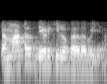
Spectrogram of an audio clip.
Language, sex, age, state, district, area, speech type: Hindi, male, 18-30, Madhya Pradesh, Balaghat, rural, conversation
